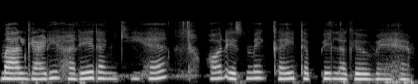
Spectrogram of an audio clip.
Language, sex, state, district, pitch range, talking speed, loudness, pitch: Hindi, female, Jharkhand, Deoghar, 255-280 Hz, 170 wpm, -17 LUFS, 265 Hz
